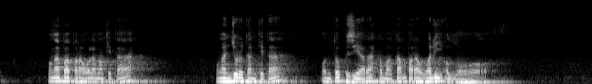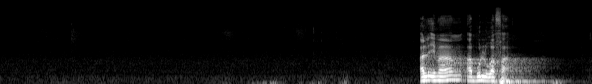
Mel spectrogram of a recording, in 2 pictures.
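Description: A man chants in a melodic voice close to a microphone, in phrases with pauses.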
